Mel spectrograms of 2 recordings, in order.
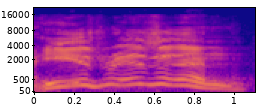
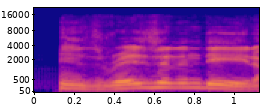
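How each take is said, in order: First: Much higher, louder, slow call of he is risen; loud proclamation. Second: Said in the usual way. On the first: Shown as a demonstration. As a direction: call it out to the congregation. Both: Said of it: "Oh, come on now".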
